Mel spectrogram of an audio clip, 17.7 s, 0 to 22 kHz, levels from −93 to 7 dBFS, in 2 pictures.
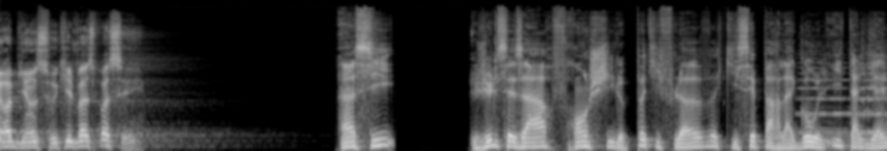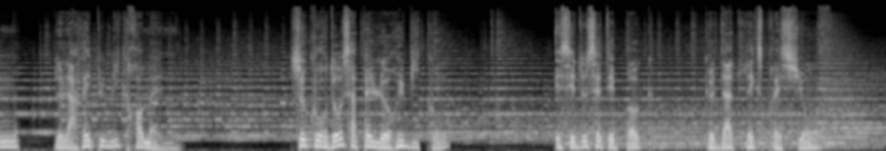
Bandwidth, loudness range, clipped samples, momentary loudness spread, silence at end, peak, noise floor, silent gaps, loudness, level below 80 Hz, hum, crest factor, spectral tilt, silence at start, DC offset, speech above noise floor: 18.5 kHz; 4 LU; under 0.1%; 17 LU; 0 s; 0 dBFS; -83 dBFS; none; -17 LUFS; -42 dBFS; none; 18 dB; -5 dB/octave; 0 s; under 0.1%; 67 dB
